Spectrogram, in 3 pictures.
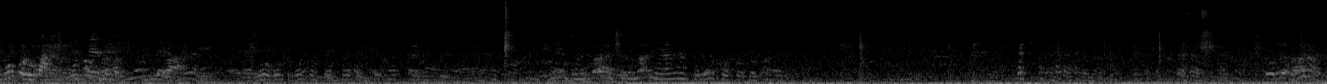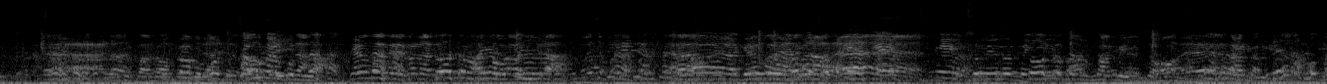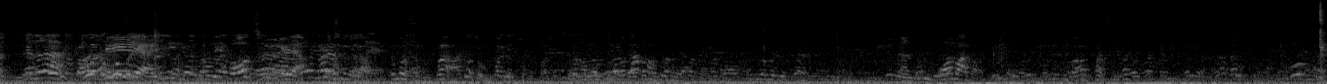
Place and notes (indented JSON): {
  "title": "Penglai Park, Shanghai - Playing cards",
  "date": "2013-11-27 12:50:00",
  "description": "Very cold weather, Many people hide behind the wall cards, Binaural recording, Zoom H6+ Soundman OKM II",
  "latitude": "31.21",
  "longitude": "121.49",
  "altitude": "8",
  "timezone": "Asia/Shanghai"
}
